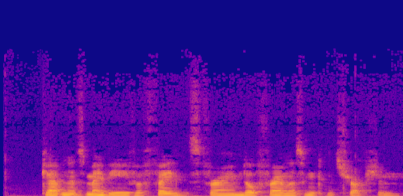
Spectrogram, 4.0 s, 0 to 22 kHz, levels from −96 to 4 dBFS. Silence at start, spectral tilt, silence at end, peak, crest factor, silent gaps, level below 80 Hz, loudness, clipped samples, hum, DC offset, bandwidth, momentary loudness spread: 0.4 s; -7.5 dB/octave; 0.05 s; -2 dBFS; 18 dB; none; -48 dBFS; -20 LUFS; under 0.1%; none; under 0.1%; 12.5 kHz; 8 LU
